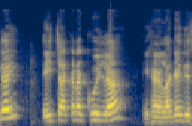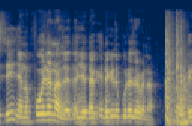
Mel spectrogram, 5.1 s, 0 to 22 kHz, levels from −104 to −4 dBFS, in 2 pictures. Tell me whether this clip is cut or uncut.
uncut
